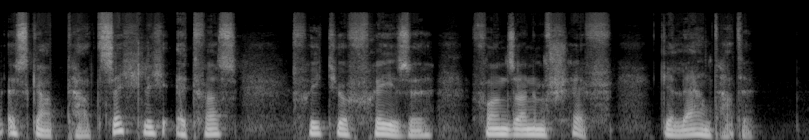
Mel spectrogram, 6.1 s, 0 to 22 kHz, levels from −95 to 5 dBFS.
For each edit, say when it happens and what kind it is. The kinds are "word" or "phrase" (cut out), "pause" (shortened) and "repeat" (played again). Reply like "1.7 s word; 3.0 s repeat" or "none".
2.2 s word; 4.1 s word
